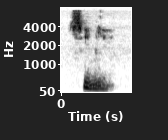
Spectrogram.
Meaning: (adjective) Of behavior, appropriate; suited to the occasion or purpose; becoming; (adverb) Appropriately, fittingly
- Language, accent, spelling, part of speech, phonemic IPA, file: English, Southern England, seemly, adjective / adverb, /ˈsiːmli/, LL-Q1860 (eng)-seemly.wav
